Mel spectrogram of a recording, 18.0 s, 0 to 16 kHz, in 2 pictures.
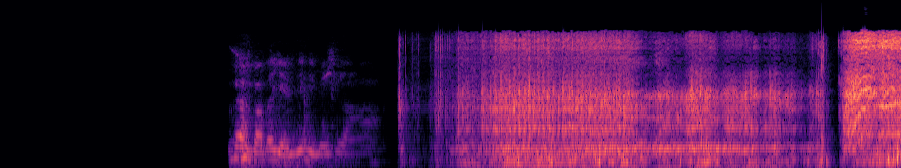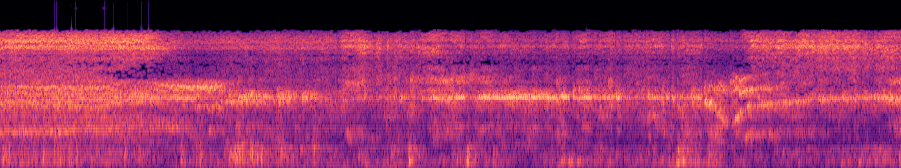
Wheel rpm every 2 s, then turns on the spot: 0, 0, 20, 20, 150, 220, 230, 220, 210.
4-8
